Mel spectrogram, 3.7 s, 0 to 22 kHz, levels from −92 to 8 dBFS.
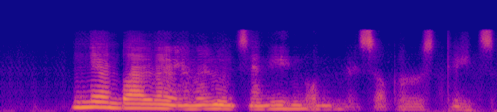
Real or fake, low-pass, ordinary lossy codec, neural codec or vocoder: fake; 7.2 kHz; MP3, 64 kbps; codec, 16 kHz, 0.5 kbps, FreqCodec, smaller model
